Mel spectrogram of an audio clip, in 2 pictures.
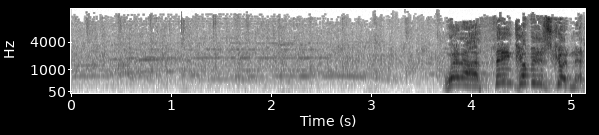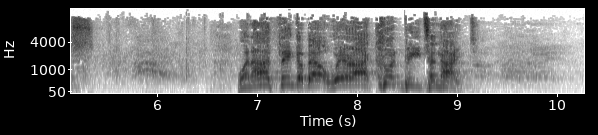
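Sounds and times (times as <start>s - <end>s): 
audience clapping hands: 0.0s - 7.8s
speech: 3.7s - 5.4s, 6.8s - 9.2s.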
